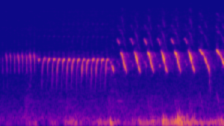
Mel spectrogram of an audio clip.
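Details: Atlantic canary song to arouse females for breeding: a rapid trill, then a slightly lower trill, breaking into a string of bright sweeping chirps repeated several times a second.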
